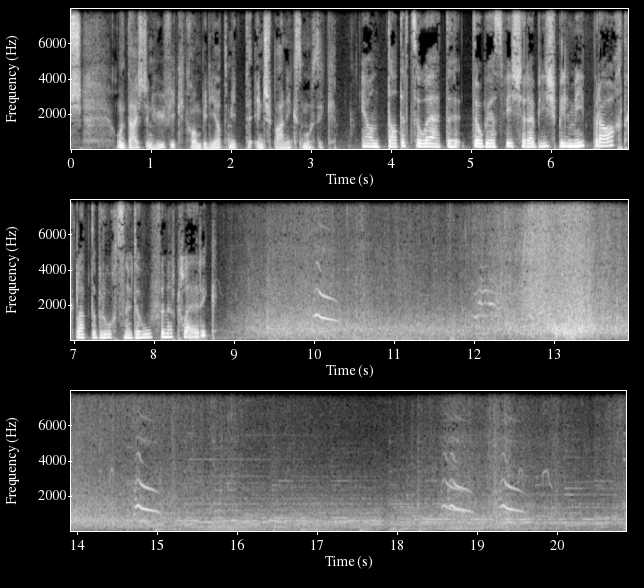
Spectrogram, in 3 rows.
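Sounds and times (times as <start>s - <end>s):
speech: 0.1s - 9.1s
ocean surf: 8.8s - 20.8s
seabirds: 9.2s - 12.6s, 13.5s - 20.8s.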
